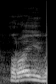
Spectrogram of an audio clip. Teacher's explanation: ریب، را یا زو ری، یہ لین ہے اس لیے اس کو نرم آواز سے جلد پڑھیں گے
